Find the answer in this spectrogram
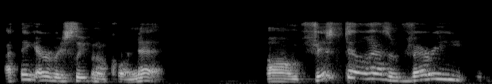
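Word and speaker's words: Kornet: And listen, I really do like Luke Cornett, or Cornette. That's how you say it, Cornette.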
